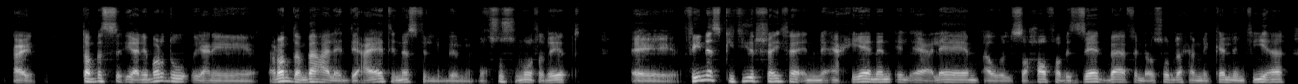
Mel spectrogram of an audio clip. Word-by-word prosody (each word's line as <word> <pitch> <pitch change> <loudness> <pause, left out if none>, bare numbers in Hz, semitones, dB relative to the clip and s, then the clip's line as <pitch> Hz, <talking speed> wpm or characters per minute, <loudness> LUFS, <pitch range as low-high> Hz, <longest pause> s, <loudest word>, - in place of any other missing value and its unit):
أيوه، - - +4 0.5
طب 130 - +7
بس، 145 0 0
يعني 110 -2 +1
برضو 145 0 0
يعني 85 -4 -4 0.2
ردًا 150 0 +7
بقى 130 - +7
على 95 -4 +1
ادعاءات 90 +1 +1
الناس - - -2
في - - -10
ال 80 -1 -11
ب 80 - -14 0.3
بخصوص 125 -1 -6
النقطة 110 -5 -1
ديّة، 100 +4 +1 0.6
آآ 80 -3 -1
في 165 +3 +4
ناس 205 0 +3
كتير 155 +4 0
شايفة 135 -2 0
إن 95 0 -3
أحيانًا 115 +5 +2
الإعلام 105 -2 -2
أو 85 0 -3
الصحافة 115 +8 -1
بالذات 110 +10 +2
بقى 115 -1 +1
في - - -15
العصور 90 +6 -5
اللي 110 +1 -2
إحنا 100 -4 -8
بنتكلّم 95 +2 -3
فيها، 115 +1 0
110 Hz, 160 wpm, -24 LUFS, 90-125 Hz, 0.6 s, طب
